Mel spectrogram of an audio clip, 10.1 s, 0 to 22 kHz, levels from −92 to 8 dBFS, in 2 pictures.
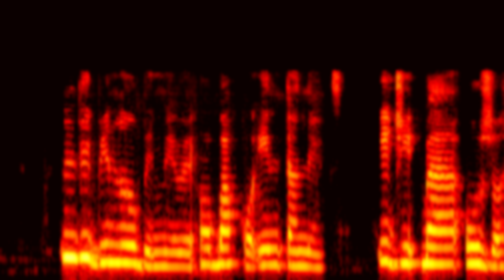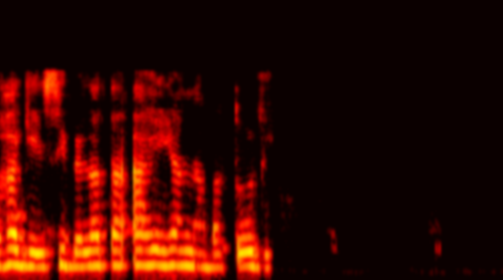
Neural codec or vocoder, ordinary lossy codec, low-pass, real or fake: codec, 16 kHz, 4 kbps, X-Codec, HuBERT features, trained on general audio; none; none; fake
